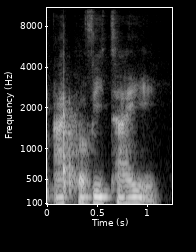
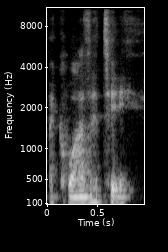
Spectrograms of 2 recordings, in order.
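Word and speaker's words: aqua vitae: If you were pronouncing that in the Latin way, it would be aquavitae or tai, where they pronounce all the vowels, all the letters. So the A and E would be pronounced at the end.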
